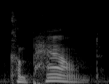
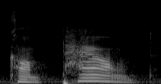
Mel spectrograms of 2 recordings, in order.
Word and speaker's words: compound: b1 b2 and b5 as an adjective compound is pronounced with the emphasis on the first syllable compound compound compound it is used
